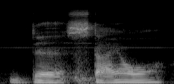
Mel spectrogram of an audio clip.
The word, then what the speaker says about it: De Stijl: Um This is pronounced like De Stijl, which is Dutch for the style.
